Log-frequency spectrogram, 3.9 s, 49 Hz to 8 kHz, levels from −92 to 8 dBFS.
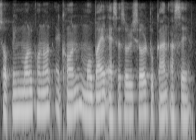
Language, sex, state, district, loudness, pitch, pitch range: Assamese, male, Assam, Sonitpur, -18 LUFS, 125 Hz, 120-140 Hz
